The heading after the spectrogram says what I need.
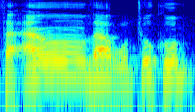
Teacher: নুন সাকিনের পরে অক্ষর কোনটা আইছে জাল আর জাল হইল কি ইখফা লেটার বিদায় আমরা এখানে নুন সাকিন দিয়ে ইখফা করি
